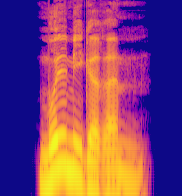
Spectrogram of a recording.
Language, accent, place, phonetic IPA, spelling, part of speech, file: German, Germany, Berlin, [ˈmʊlmɪɡəʁəm], mulmigerem, adjective, De-mulmigerem.ogg
- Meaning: strong dative masculine/neuter singular comparative degree of mulmig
